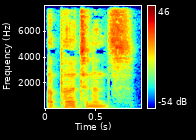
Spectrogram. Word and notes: appurtenance: British English

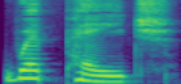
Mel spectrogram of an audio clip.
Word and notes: web page: British English

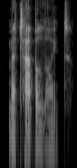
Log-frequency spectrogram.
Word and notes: metabolite: British English

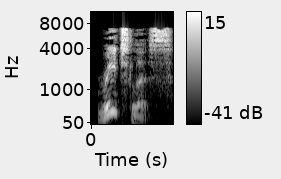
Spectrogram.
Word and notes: reachless: British English

